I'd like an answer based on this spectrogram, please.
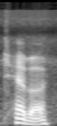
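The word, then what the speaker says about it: תבה: One is teba. That's pronounced with an accented elongated e.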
